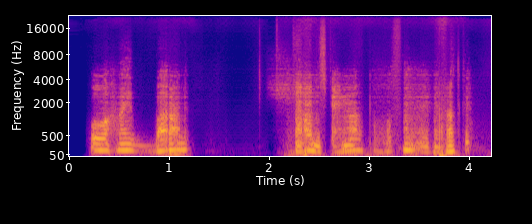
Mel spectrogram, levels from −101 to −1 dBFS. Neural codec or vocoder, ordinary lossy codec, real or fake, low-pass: codec, 44.1 kHz, 0.9 kbps, DAC; none; fake; none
